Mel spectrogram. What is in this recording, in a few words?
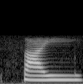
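"sai3", Cantonese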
